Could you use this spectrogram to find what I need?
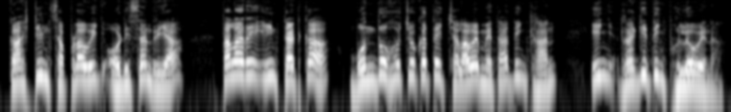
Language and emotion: Santali, angry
